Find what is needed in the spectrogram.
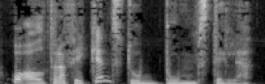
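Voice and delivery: ordinary delivery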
